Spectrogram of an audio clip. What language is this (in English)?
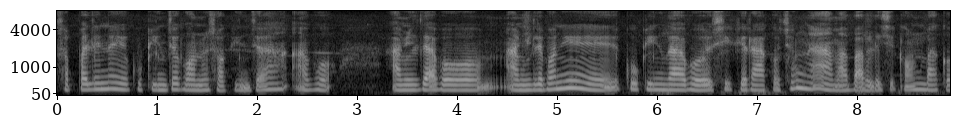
Nepali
